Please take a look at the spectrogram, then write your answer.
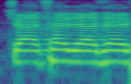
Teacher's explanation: च, छ, ज स्पर्श संघर्षी कहलाती हैं।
